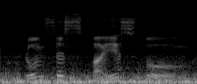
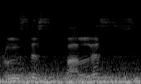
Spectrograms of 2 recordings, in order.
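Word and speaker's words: Roncesvalles: 론세스 바이에스도 스펠상으로 하면 영어식으로 하면 론세스 발레스 이런 형태로 읽어야 되는데 스페인식 발음에는 L자 자체가 이제 LLES 그죠? Yes 뭐 이런 형태로 이제 발음이 되나 봅니다. 그래서 이제 론세스 발레스가 아니라 론세스 바이에스 예.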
